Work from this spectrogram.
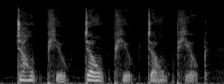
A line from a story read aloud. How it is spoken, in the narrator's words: my mind chanted desperately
